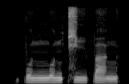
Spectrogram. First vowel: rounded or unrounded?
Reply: rounded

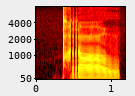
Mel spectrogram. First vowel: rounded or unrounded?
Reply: rounded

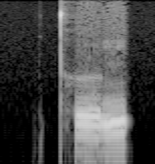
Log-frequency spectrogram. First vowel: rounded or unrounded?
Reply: rounded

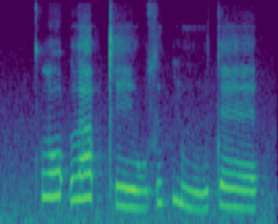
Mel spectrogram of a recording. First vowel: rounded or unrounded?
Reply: rounded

